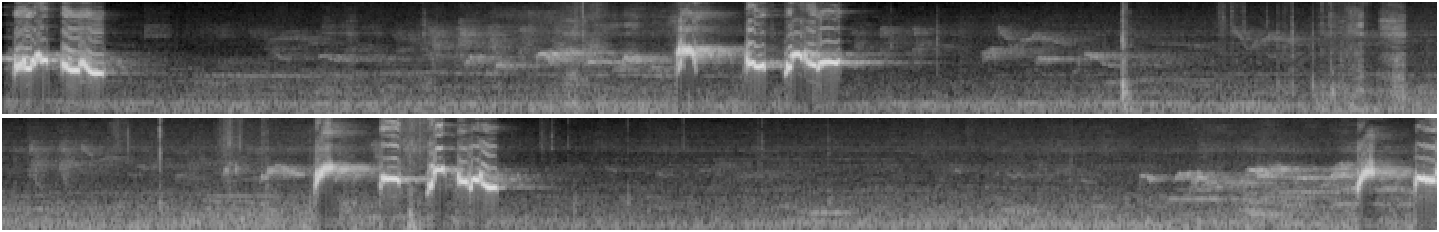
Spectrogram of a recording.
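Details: Red-whiskered bulbul singing in the morning, used as a lure voice for training other birds: short bright warbled phrases spaced several seconds apart, each a quick burst of liquid notes, with quiet gaps and faint clicks between.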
